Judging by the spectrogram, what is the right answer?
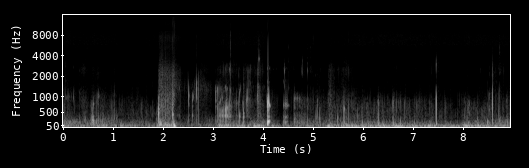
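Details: Irregular gurgling and rumbling with squelches and bubbly pops from a stomach bloated by drinking a lot of soda while lying in bed; ordinary active bowel sounds of digestion.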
